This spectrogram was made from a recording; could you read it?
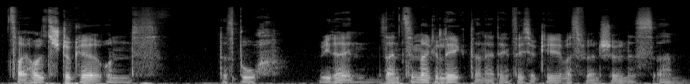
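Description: A man's voice: on the low side, monotone, unhurried, a bit bright. A man on a casual podcast, recapping a book chapter in a rambling way with many fillers and restarts. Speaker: podcast co-host summarizing a book.

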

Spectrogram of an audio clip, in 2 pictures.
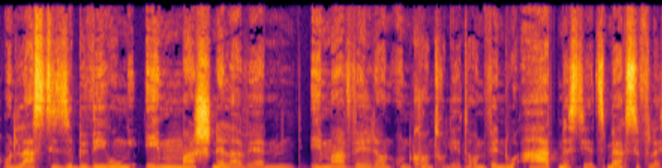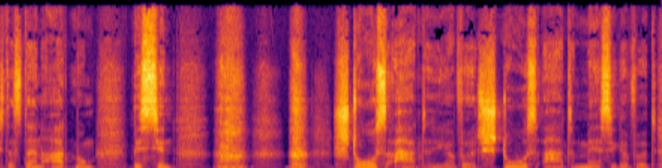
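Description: A man with a very deep, husky voice talks a listener through a body-shaking exercise. His instructions repeat in a soft, half-whispered way, casual enough to slip in a curse. The sound is dry and close, with no room around it. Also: animated, normal speed, no room sound. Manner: repetitive spoken instructions with casual swearing. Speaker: movement exercise guide. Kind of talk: guided shaking meditation.

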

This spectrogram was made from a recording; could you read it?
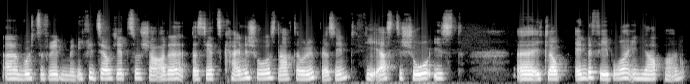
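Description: A woman's voice: fairly low pitch, fairly even intonation, moderate pace, darkish tone. A woman guest in a casual podcast interview, sounding congested from a cold, who rambles and keeps correcting herself. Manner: rambling, frequent self-corrections. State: congested, stuffy nose from a cold. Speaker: athlete guest.

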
